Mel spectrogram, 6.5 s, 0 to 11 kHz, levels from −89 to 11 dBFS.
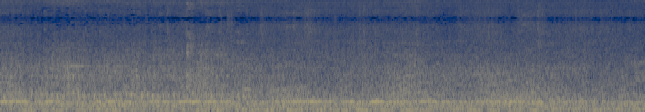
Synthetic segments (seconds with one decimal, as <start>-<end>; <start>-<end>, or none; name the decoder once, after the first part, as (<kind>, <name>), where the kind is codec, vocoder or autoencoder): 0.0-2.9 (vocoder, BigVGAN v2); 3.7-4.3; 5.4-6.5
